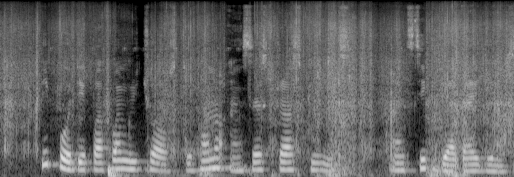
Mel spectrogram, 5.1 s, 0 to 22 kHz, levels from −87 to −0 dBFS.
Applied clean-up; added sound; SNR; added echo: none; Crumpling, crinkling; 5 dB; none.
